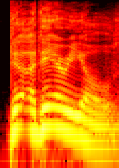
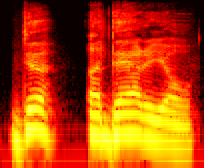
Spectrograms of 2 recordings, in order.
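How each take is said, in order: First: D'Addarios run together in one smooth word; confident D'Addarios said in one go; settled pronunciation. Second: D, Addario split slowly into two parts; hesitant slow try at D, Addario; slow trial pronunciation. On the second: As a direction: sound out D, Addario carefully, syllable by syllable. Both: Shown as a demonstration. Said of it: "How you say that?".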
